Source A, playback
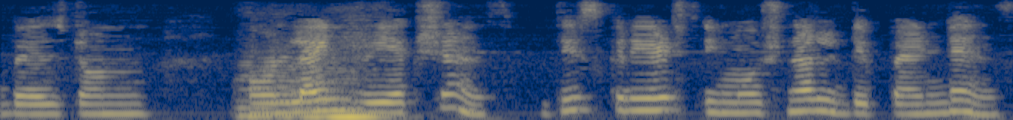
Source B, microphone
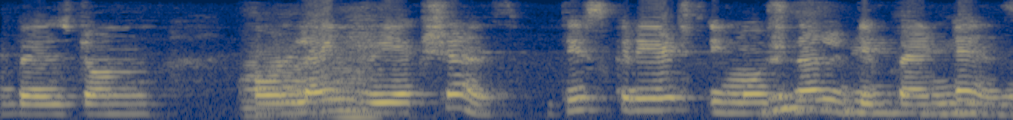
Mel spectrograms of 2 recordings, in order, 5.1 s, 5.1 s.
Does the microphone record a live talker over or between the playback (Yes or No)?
Yes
